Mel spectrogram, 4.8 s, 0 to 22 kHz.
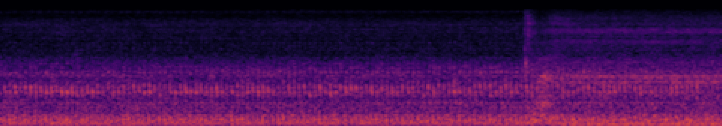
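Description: A Solitec 5110 spin coater's motor runs at top speed during its spread cycle, giving a steady, loud whirring drone with a constant tone. A brief sharp click breaks in near the end.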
